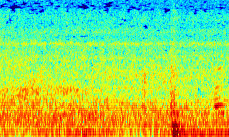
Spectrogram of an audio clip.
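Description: Steady low rumble of an idling ambulance engine, with one sharp knock about three-quarters of the way through.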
